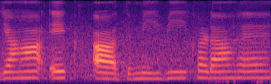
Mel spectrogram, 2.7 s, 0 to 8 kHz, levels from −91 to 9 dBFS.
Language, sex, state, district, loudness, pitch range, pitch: Hindi, female, Haryana, Jhajjar, -19 LUFS, 210-230 Hz, 225 Hz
